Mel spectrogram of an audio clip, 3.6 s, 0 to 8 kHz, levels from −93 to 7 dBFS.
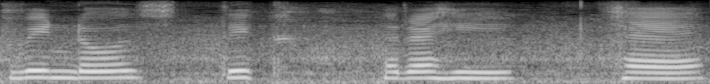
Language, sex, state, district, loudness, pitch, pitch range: Hindi, female, Chandigarh, Chandigarh, -13 LUFS, 225 Hz, 215-235 Hz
